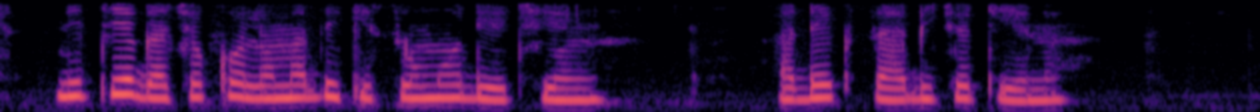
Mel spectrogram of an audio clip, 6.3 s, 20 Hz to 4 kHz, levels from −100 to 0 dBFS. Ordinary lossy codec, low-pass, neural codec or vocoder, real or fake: none; 3.6 kHz; none; real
